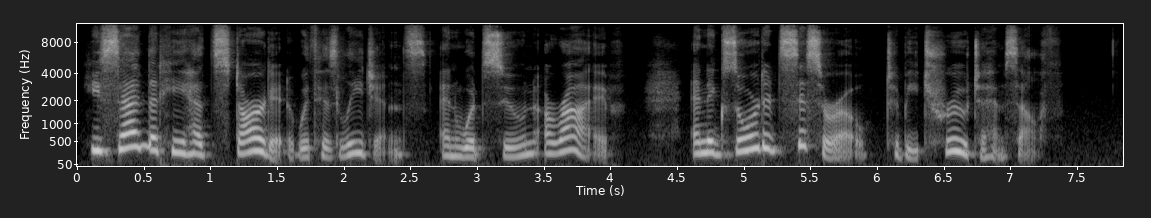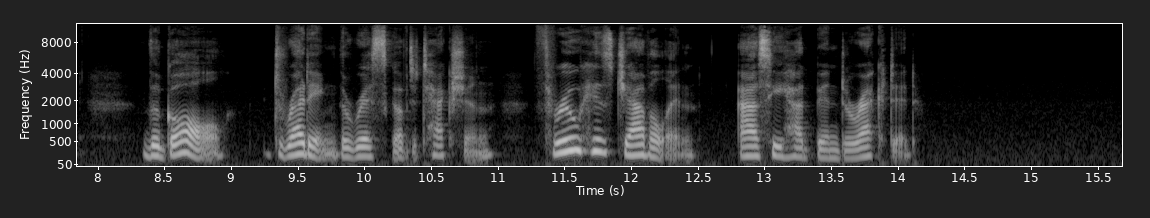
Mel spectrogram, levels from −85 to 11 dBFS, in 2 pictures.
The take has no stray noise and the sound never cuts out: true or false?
true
